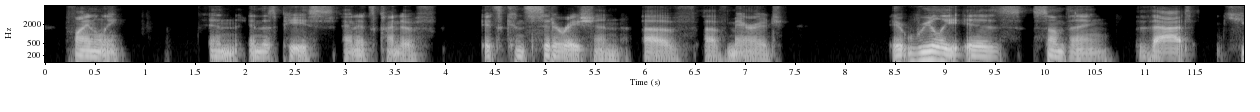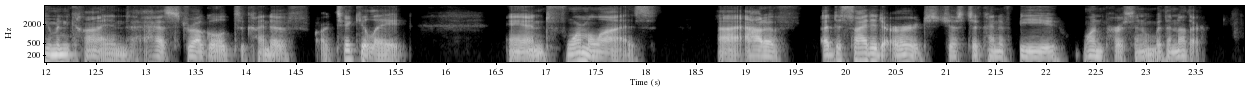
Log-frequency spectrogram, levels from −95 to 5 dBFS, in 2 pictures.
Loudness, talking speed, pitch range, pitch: -24 LUFS, 110 wpm, 90-115 Hz, 100 Hz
